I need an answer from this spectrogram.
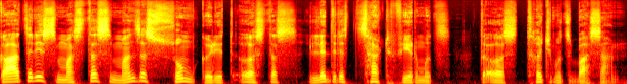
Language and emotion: Kashmiri, neutral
